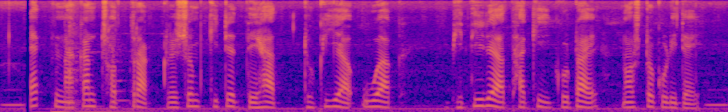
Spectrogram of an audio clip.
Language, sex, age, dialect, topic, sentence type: Bengali, male, 18-24, Rajbangshi, agriculture, statement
